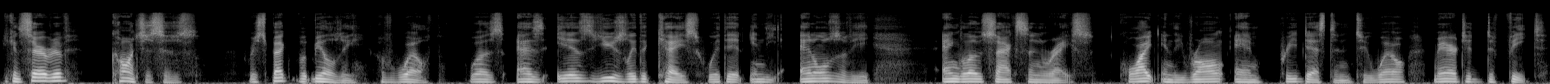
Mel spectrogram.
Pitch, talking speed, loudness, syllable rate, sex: 120 Hz, 125 wpm, -20 LUFS, 4.5 syllables/s, male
